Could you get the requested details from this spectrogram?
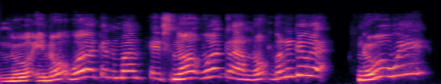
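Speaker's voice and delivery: clumsy, bad, very high-pitched northern English accent. Goaded into it by another speaker, the speaker does a bad northern accent. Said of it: "That was really bad, [name]".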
